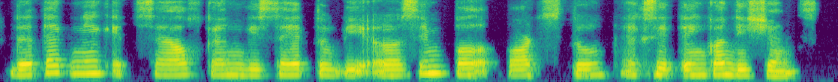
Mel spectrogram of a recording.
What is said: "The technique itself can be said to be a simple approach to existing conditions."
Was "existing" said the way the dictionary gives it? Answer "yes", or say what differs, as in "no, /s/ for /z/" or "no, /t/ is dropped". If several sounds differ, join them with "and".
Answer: no, /s/ is dropped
